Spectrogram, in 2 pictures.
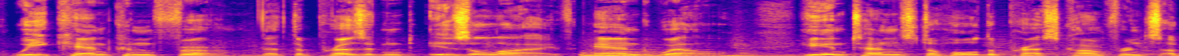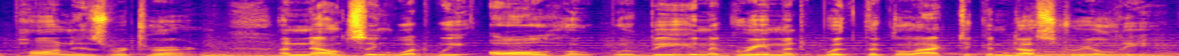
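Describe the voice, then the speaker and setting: A man playing a solemn news anchor, reporting in a grave, measured, formal broadcast style. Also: mid-range voice, sing-song, close to an everyday voice. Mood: grave, suspenseful. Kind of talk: dramatic broadcast news narration. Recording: music bed behind the voice.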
